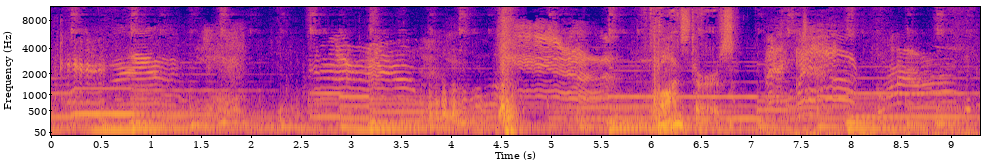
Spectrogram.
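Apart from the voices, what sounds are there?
cat meowing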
